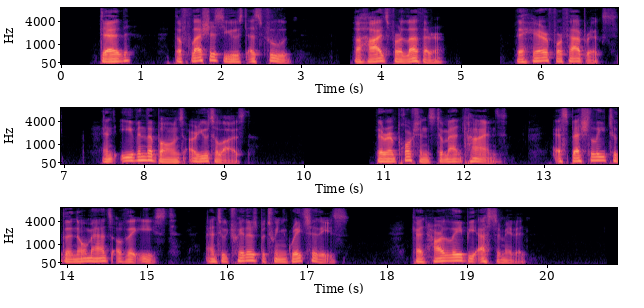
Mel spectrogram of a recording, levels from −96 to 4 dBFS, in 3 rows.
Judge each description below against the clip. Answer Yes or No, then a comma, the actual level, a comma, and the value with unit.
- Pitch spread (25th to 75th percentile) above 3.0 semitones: Yes, average, 4.3 semitones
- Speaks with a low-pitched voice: Yes, low, 100 Hz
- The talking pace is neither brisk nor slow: No, slow, 120 wpm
